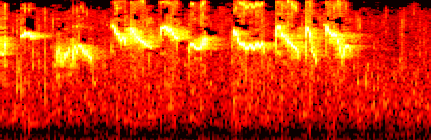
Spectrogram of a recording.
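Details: High, bright chirping from a mountain white-eye singing ngalas-style to provoke other birds: about a dozen tight whistled notes, some dipping lower, packed into two seconds and then fading.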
